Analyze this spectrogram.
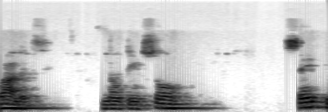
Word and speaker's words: Aleph: O Aleph não tem som em nossa língua portuguesa. Não tem nenhum som correspondente. Seria uma consoante muda, que nem o H na palavra homem em português.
